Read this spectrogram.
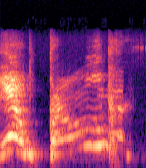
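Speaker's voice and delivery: full cartoon villain voice, pitched very high. Retelling being made to play Skeletor in a game, Skeletor voice. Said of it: "she makes me be Skeletor".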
